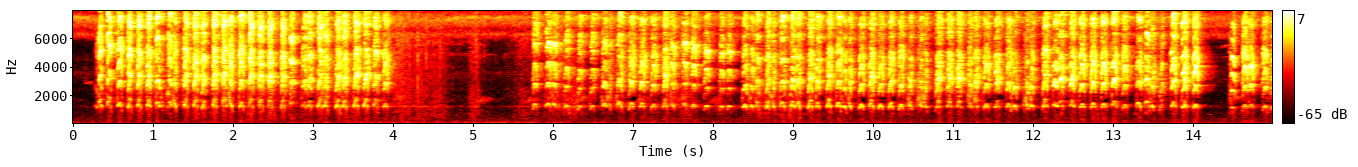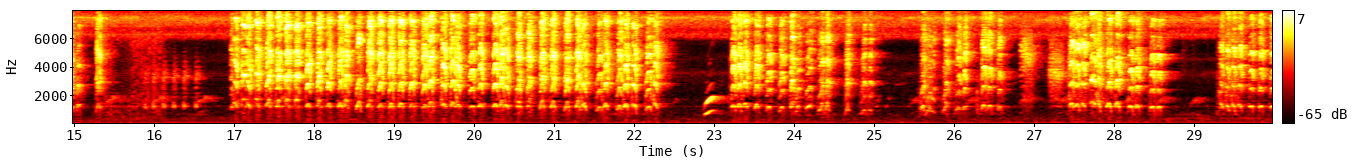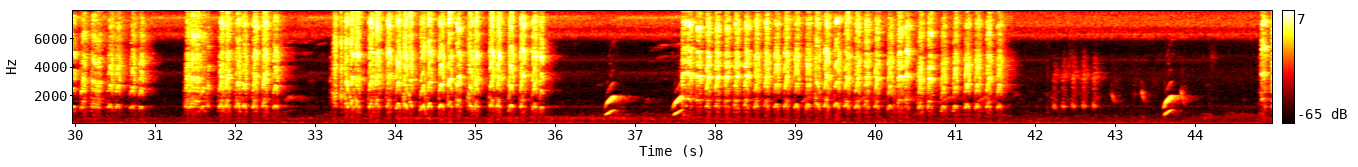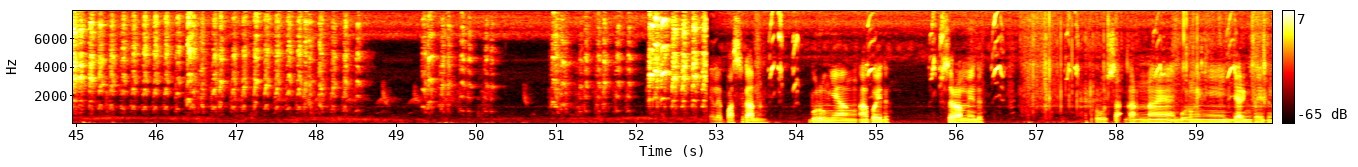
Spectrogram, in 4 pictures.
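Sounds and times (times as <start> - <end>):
bird screeching harshly: 0.3 - 4.2, 5.7 - 16.2, 29.4 - 32.6, 37.5 - 41.7, 50.9 - 55.1, 55.7 - 59.9.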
